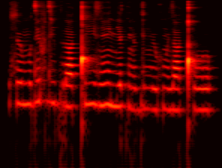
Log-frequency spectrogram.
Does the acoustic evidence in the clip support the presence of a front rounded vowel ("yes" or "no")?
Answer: yes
